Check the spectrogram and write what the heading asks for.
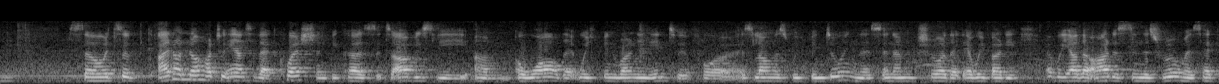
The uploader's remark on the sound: This program is part one of the Art Panel presentation for the Palenque Norte lectures at the 2006 Burning Man festival.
